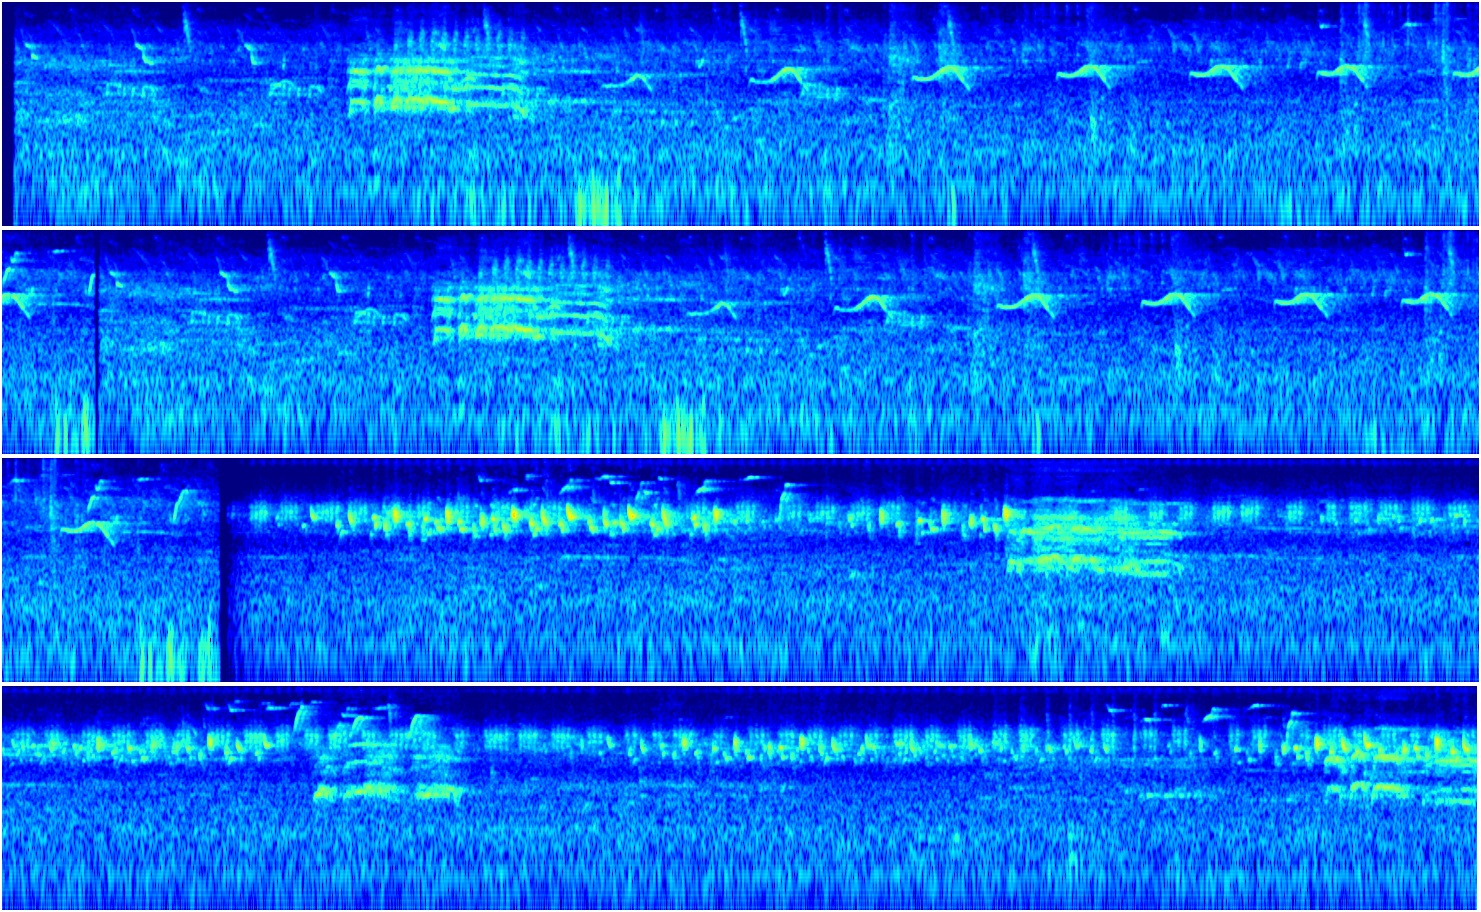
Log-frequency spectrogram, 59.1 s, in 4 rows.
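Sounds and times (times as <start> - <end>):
bird chirping: 0.1 - 59.0
harsh bird calls: 0.2 - 31.7, 43.8 - 59.0.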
